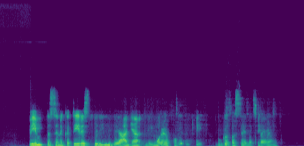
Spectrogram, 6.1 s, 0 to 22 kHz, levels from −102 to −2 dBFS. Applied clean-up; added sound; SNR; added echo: neural mask model DeepFilterNet 3.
